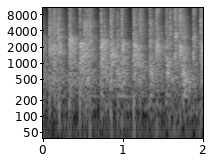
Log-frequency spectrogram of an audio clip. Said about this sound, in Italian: Un altro applauso.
